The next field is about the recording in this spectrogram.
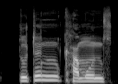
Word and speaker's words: Tutankhamun: Egypt se 4,000 years ago in Tutankhamun's tomb. Am I pronouncing it correctly? – Yeah, Tutankhamun. Tutankhamun yeah.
